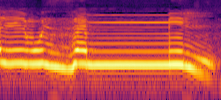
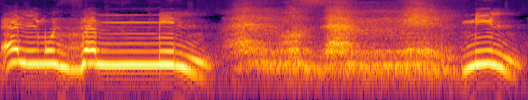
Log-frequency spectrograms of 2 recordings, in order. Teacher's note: اتكي على الميم بالكسر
